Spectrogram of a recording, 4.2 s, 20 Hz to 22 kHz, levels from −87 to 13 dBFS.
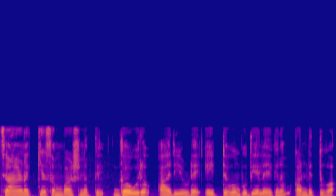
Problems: none marked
